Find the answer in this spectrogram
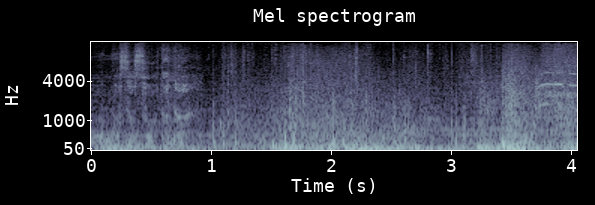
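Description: Anime soundtrack played quietly: a horse's hoofbeats and whinnying over background music, with a line of dialogue at the start.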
